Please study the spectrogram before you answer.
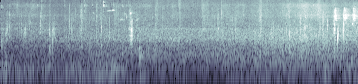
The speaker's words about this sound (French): On a l'impression qu'il y a quelqu'un derrière nous alors que c'est nos pas.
